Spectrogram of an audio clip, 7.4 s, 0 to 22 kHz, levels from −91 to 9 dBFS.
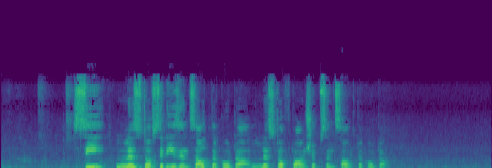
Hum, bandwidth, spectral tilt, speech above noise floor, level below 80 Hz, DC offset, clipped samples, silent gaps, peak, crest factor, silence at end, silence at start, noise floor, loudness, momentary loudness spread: none; 12.5 kHz; -4 dB/octave; 34 dB; -58 dBFS; under 0.1%; under 0.1%; none; -4 dBFS; 18 dB; 1.55 s; 1 s; -53 dBFS; -20 LUFS; 12 LU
